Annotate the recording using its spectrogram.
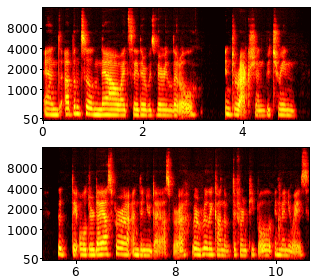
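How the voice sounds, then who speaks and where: A woman speaks in a fairly low pitch at a moderate pace, her intonation flat and monotone. The recording is very clean, with a silent background. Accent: slight Ukrainian. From Ukraine, then Canada from age 12. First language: Ukrainian. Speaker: composer and singer. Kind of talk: interview.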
